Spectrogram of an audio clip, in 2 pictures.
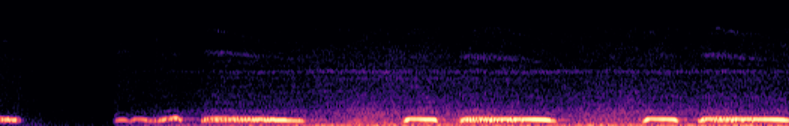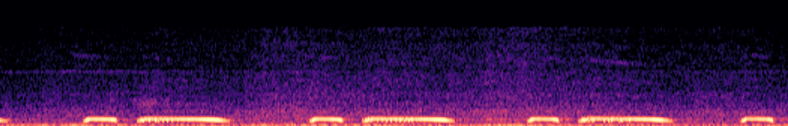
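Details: Spotted dove used as a lure bird, calling a steady series of short paired coos, a clipped note then a longer bending one, repeated about once a second over a constant low hum.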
